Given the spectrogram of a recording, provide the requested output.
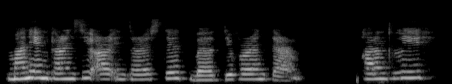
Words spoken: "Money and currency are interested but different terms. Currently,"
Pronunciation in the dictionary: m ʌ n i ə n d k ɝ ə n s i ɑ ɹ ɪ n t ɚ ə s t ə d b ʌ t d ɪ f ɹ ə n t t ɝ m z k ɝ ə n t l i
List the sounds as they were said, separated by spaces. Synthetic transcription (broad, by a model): m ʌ n i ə n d k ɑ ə n s i ɑ ɹ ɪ n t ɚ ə s t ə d b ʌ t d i f ɹ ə n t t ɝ m k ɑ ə n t l i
